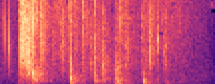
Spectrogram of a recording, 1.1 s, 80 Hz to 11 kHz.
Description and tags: Breaking Glass 25
Sounds mostly like a piece of wood splintering because the glass is thick. Includes some background noise of wind. Recorded with a black Sony IC voice recorder.
break, tear, shatter, splintering, glass, smash, wood, crash, pottery, glasses, splinter, crack, breaking, shards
